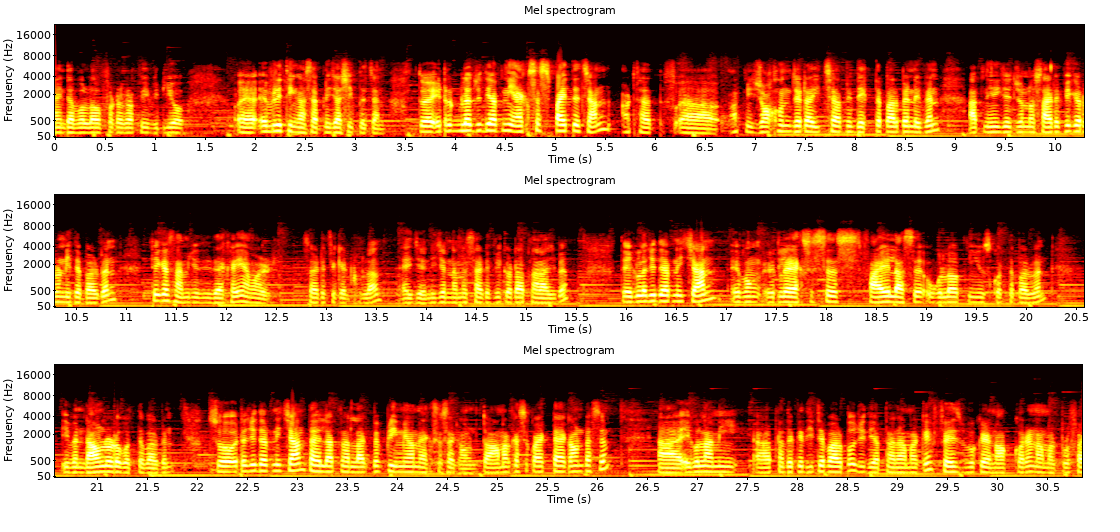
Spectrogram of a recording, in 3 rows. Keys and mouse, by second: 10.2 click, 12.3 click, 14.3 click, 16.6 click.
